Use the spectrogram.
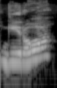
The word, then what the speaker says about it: giroa: So most of our G's are g, but this one is a hard G. Giroa.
